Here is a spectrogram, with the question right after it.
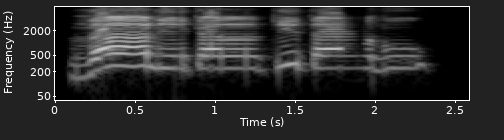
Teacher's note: Tetap dibaca panjang dua harokat. Itu dua ketukan.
